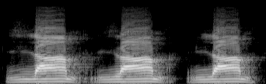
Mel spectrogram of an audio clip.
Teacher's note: कनारा जबान का कनारा मसूड़े से मिलाकर लाम अदा होता है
